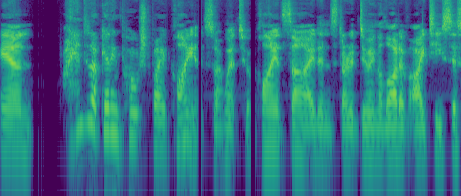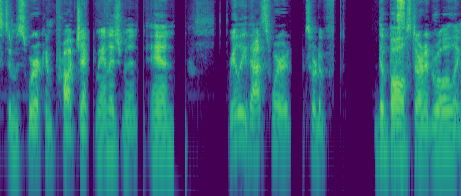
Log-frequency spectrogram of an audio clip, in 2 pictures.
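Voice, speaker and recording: With a Canadian accent, a woman speaks at a moderate pace with a very deep, low pitch and ordinary pitch variation, the sound dry and close with no echo. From Canada, Toronto. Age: 50s. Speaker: IT consultant. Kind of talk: podcast interview. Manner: hesitant, many fillers.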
